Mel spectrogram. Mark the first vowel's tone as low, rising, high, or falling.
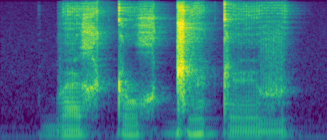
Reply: low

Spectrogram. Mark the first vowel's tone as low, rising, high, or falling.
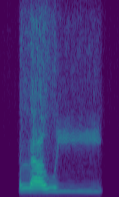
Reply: high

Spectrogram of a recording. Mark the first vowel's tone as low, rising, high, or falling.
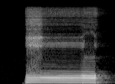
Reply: low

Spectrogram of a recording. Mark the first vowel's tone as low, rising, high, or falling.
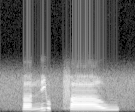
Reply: rising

